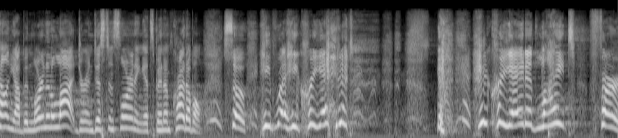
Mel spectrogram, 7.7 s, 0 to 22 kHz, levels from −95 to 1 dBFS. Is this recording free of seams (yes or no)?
yes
